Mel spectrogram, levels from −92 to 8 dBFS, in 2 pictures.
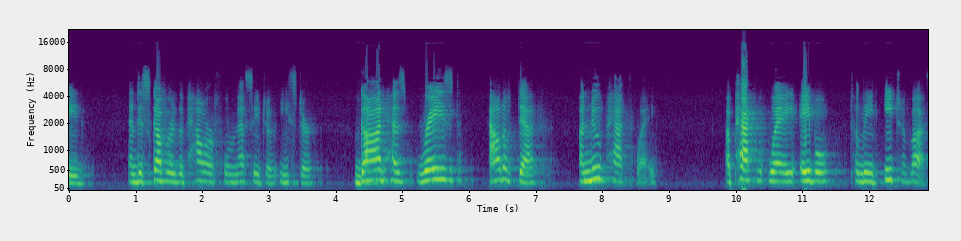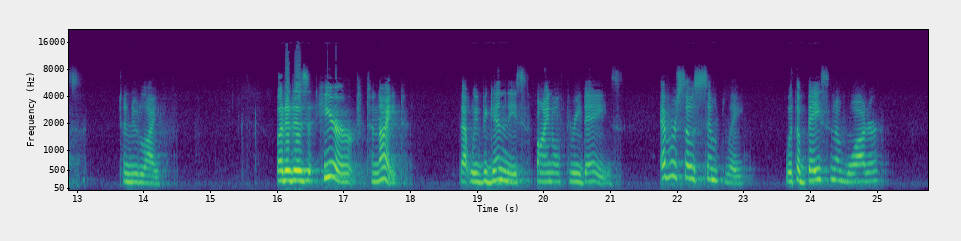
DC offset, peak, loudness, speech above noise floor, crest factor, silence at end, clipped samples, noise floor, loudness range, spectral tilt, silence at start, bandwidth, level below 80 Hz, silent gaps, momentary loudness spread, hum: under 0.1%; 0 dBFS; -16 LUFS; 49 dB; 16 dB; 0.75 s; under 0.1%; -65 dBFS; 8 LU; -6 dB/octave; 0 s; 10.5 kHz; -58 dBFS; none; 16 LU; none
